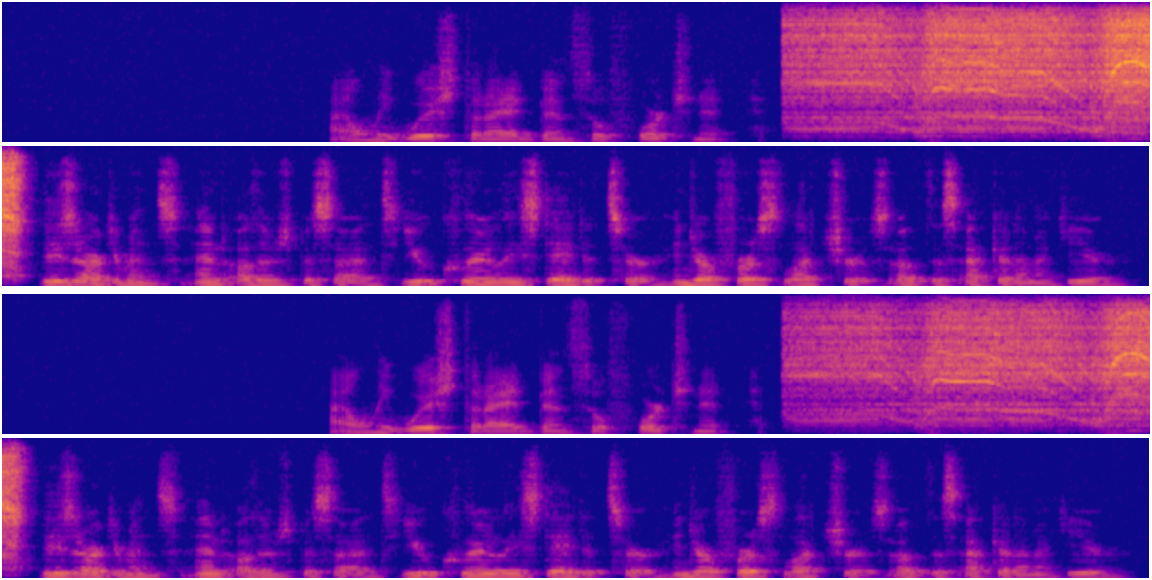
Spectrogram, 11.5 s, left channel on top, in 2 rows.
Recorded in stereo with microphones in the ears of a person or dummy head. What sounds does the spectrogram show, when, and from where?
1.6 s a man speaking: 30° right (ahead or behind), 0.7 m
3.9 s a drill: 10° left (ahead or behind), 1.1 m
5.9 s a man speaking: centre (ahead or behind), 0.9 m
